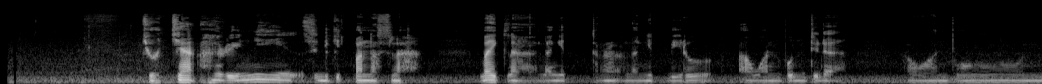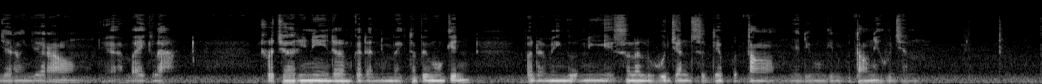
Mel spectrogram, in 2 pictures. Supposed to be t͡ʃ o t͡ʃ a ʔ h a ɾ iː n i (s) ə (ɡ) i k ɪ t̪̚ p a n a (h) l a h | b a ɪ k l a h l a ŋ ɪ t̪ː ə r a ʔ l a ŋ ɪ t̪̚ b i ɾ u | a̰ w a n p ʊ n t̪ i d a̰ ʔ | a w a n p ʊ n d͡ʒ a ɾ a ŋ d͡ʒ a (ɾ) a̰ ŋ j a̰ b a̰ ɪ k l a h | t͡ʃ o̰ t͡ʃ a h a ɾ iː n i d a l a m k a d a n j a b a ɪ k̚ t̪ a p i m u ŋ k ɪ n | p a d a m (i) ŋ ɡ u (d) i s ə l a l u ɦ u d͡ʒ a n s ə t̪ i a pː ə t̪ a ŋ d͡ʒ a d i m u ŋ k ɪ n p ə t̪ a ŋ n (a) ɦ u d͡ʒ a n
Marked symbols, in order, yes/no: yes, no, no, yes, yes, no, no

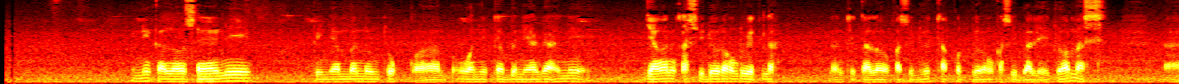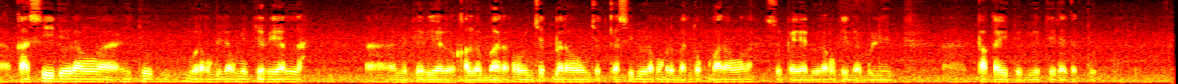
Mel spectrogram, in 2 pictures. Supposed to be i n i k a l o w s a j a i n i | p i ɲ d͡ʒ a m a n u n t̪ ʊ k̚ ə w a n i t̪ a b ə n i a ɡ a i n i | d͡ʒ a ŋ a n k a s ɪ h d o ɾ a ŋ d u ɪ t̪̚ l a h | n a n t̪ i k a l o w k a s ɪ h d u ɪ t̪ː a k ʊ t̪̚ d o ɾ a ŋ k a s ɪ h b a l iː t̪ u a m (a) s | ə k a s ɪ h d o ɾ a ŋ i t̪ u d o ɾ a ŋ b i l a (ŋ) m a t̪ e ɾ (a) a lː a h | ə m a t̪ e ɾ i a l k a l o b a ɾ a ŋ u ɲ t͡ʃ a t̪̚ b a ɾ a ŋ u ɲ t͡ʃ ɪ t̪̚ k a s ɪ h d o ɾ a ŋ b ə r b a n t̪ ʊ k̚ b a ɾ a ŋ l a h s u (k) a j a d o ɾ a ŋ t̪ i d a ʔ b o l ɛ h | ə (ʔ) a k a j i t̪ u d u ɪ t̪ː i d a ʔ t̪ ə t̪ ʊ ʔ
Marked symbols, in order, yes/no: yes, yes, no, no, no

